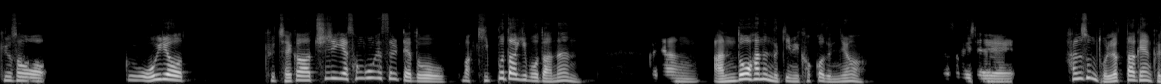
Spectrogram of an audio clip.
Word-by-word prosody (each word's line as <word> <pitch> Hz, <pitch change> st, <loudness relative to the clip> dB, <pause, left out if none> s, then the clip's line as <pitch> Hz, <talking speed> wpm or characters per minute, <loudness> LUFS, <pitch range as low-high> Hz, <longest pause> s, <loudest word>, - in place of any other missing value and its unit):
그래서 175 Hz, -6 st, +1 dB, 0.8 s
그 205 Hz, -, -10 dB
오히려 195 Hz, +3 st, +5 dB, 0.8 s
그 175 Hz, -, -12 dB
제가 190 Hz, +5 st, +2 dB
취직에 275 Hz, +3 st, -1 dB
성공했을 285 Hz, -1 st, -4 dB
때도 145 Hz, -, 0 dB, 0.2 s
막 170 Hz, -3 st, -7 dB
기쁘다기보다는 175 Hz, -, 0 dB, 0.7 s
그냥 135 Hz, -3 st, -7 dB
안도하는 235 Hz, -, +5 dB
느낌이 145 Hz, -3 st, -4 dB
컸거든요. 140 Hz, -2 st, -4 dB, 0.7 s
그래서 -, -, -19 dB
이제 135 Hz, -3 st, -1 dB, 0.5 s
'한숨 270 Hz, +2 st, -1 dB
돌렸다.' 165 Hz, +7 st, +2 dB
그냥 195 Hz, -1 st, +1 dB
그 140 Hz, -3 st, -4 dB
170 Hz, 275 characters per minute, -22 LUFS, 145-230 Hz, 0.8 s, 오히려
